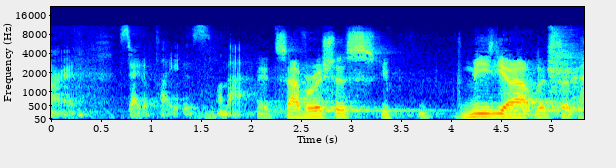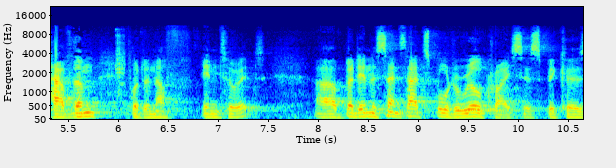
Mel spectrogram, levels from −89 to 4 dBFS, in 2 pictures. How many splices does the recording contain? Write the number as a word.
two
